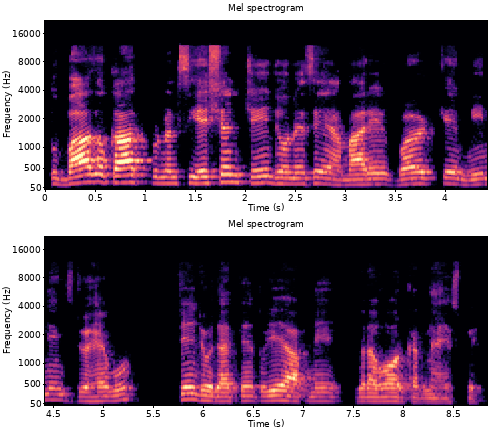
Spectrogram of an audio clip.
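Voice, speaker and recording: A man's voice: mid-range voice, steady tone, normal speed, darkish tone, low-quality recording. A man with a Pakistani Urdu accent teaching a grammar lesson, often coughing, correcting himself and checking in with "theek hai ji". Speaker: English teacher. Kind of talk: grammar lesson explaining tenses.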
